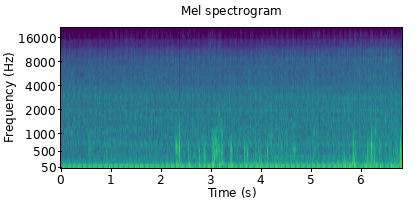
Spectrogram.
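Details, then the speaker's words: KTM 950 V-twin, warmed up at idle, carb sync check: uneven loping beat around two pulses a second; airflow readings unequal between the two carburetors, so carbs are unbalanced. "so since we didn't have equal airflow readings that means the carburetors are not balanced"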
